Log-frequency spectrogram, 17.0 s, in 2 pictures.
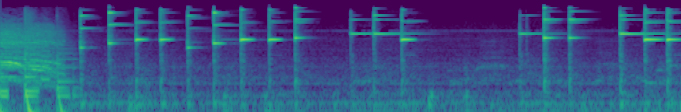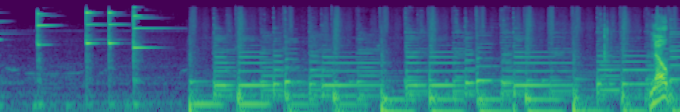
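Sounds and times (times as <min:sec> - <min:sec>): toy xylophone notes: 0:01.0 - 0:05.4, 0:06.5 - 0:10.9.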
